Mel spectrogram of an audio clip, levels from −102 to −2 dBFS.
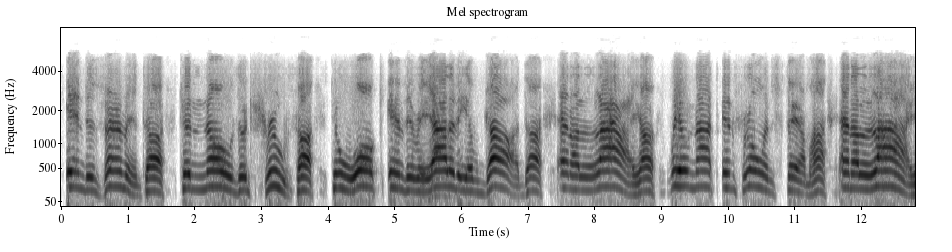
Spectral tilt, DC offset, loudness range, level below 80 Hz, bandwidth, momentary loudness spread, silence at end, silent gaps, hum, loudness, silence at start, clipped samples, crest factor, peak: -10.5 dB/octave; under 0.1%; 2 LU; -58 dBFS; 5.4 kHz; 9 LU; 0 s; none; none; -20 LUFS; 0.05 s; under 0.1%; 18 dB; -2 dBFS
